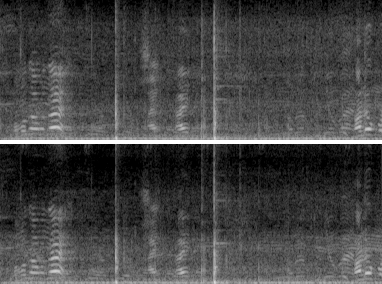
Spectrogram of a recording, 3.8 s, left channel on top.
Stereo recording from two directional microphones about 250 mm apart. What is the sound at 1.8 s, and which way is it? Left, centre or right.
Basketball bounce, centre.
